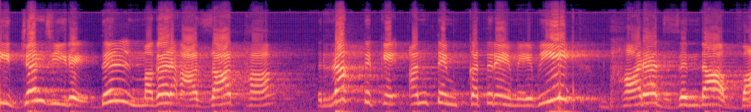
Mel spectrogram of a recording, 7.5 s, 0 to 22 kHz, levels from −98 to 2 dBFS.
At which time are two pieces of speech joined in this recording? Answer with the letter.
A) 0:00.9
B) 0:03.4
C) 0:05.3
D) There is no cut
A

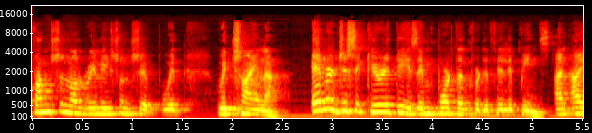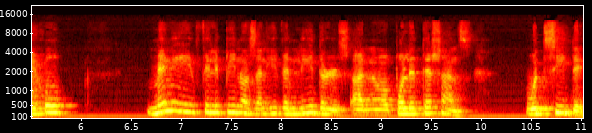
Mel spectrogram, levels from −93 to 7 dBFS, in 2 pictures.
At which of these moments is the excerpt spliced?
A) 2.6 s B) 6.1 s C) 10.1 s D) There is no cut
A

